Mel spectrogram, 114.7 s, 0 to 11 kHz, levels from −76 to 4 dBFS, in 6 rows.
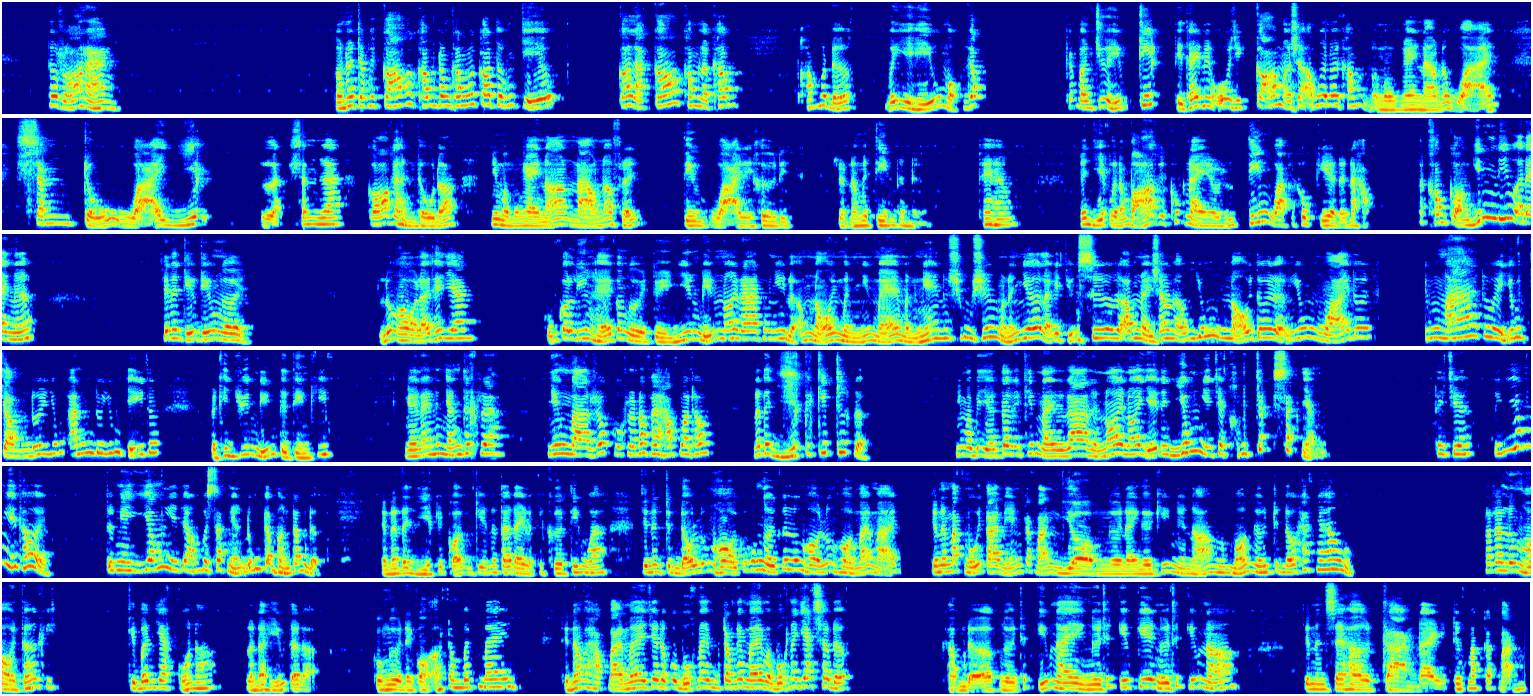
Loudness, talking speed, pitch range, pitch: -17 LUFS, 195 wpm, 170-255 Hz, 210 Hz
